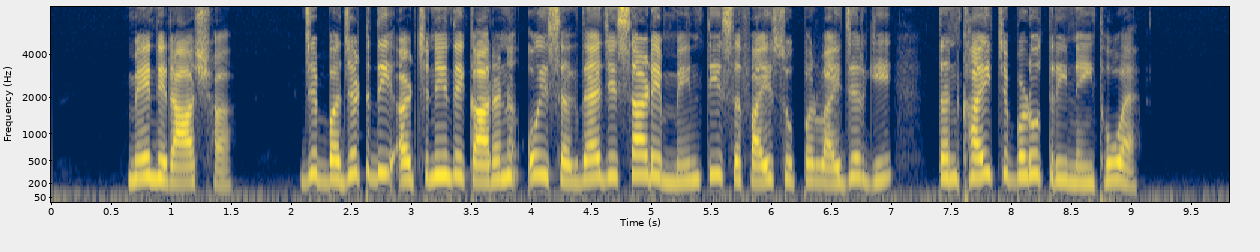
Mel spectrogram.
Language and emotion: Dogri, sad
